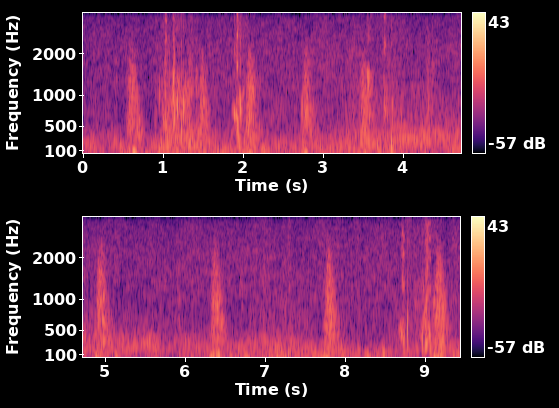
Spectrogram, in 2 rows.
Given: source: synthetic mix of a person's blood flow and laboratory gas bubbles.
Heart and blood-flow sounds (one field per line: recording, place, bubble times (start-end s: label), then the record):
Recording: Doppler ultrasound of blood flow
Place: subclavian vein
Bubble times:
0.88-1.47 s: bubbles
1.85-2.08 s: bubbles
2.71-2.77 s: bubbles
3.00-3.02 s: bubbles
3.54-4.03 s: bubbles
8.66-9.23 s: bubbles
From the record:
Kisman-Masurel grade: 222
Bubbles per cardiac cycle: several, 3 to 8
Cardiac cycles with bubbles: 10 to 50%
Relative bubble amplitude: moderate (0.250 to 0.450)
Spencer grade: 2 (many but less than half of the cardiac periods contain bubble signals, singularly or in groups)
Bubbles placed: anywhere in the cardiac cycle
